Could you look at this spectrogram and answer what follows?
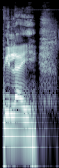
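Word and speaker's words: pili: ठीक है, अब बात करते हैं पिलाई। तो इसी को पीली या पिलाई में जनरली जो है इसका जो प्रोनाउंसिएशन होता है पिलाई होता है।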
